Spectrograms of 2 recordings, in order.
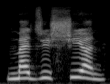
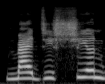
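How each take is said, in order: First: The middle consonant is an sh sound. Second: The middle consonant is an sh sound.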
